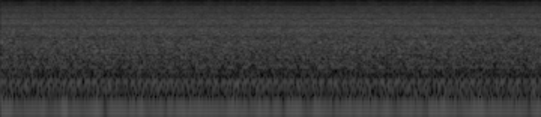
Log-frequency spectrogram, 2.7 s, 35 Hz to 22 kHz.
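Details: 2012 Chevy Malibu idling during VVT solenoid testing, exhaust cam actuator being commanded with a scan tool: smooth, steady low idle with an even note and no misses, rattles or hunting; normal idle.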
